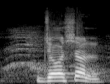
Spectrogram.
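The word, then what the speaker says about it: jostle: एल ई वसल जे ओ एस टी एल ई जसल सी ए एस टी एल ई कासल पी ई एस टी एल E Peshal तो देखा दोस्तों इन सभी शब्दों के अंत में एस टी एल ई आया है इसलिए दोस्तों इन शब्दों में टी साइलेंट है तो ऐसे शब्दों में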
